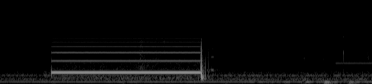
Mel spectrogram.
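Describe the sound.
A telephone call connecting on the line: a single steady electronic tone lasting about a second and a half, cut off by a click, then quiet line hiss.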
